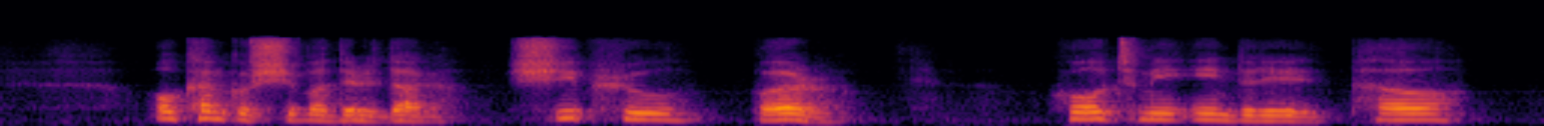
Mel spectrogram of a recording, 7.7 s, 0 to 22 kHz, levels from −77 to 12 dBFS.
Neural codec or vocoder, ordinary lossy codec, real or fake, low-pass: codec, 16 kHz, 0.2 kbps, FocalCodec; AAC, 32 kbps; fake; 7.2 kHz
